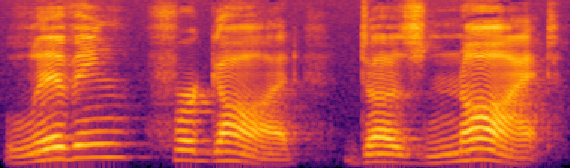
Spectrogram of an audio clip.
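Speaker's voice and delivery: drawn out, weighing each word; slow it right down so the church listens; slow deliberate emphasis. Acted. Preacher slowing down to make the congregation listen, slow and deliberate. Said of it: "y'all listen to me".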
